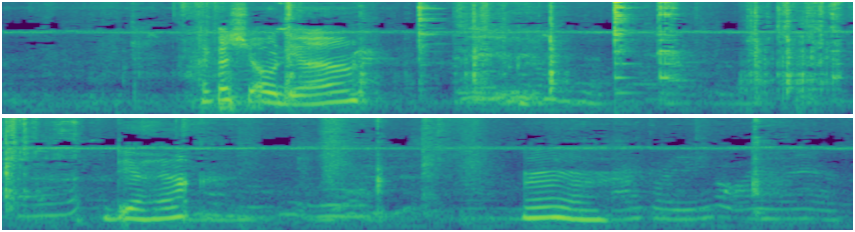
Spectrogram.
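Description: A young child speaks close by in short phrases.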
